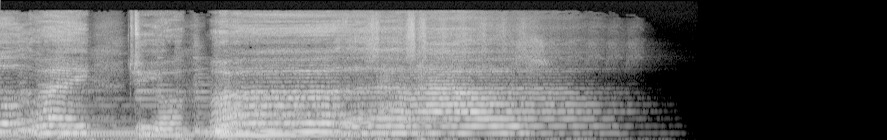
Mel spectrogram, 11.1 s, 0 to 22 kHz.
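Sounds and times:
held sung note with accompaniment: 0:00.0 - 0:08.0.

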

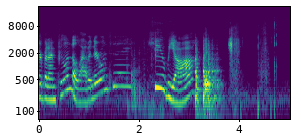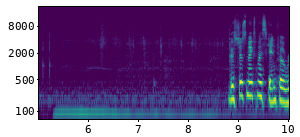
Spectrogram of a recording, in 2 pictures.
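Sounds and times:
cleansing brush buzzing: 0:05.2 - 0:10.0.

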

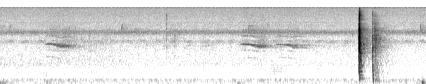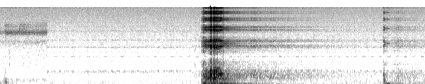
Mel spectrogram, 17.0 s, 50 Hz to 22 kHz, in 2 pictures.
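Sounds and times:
low thuds: 0:16.2 - 0:17.0.

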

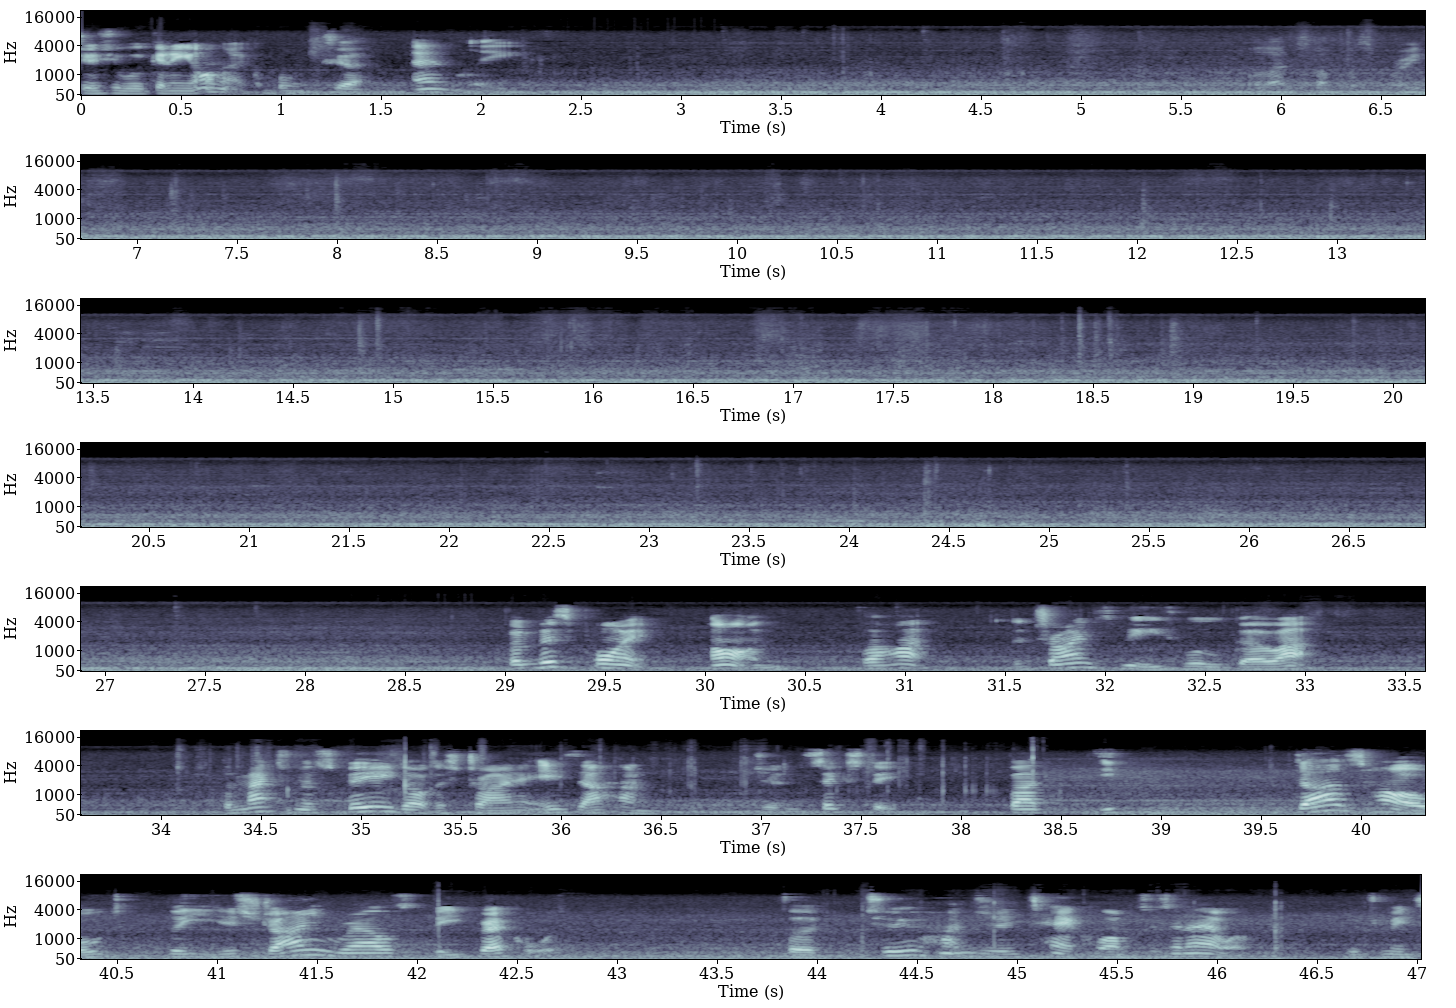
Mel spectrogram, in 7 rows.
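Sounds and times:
train low rumble from inside: 0:00.0 - 0:47.0.

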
